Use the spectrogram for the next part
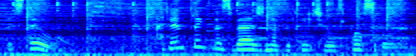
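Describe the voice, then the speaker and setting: A woman's voice: fairly high pitch, big pitch swings, normal speed, music in the background. An actress playing a playful, sincere young woman radio co-host, chatting and teasing in an audio drama. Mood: reflective. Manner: teasing, conversational. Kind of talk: audio drama banter between radio co-hosts.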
